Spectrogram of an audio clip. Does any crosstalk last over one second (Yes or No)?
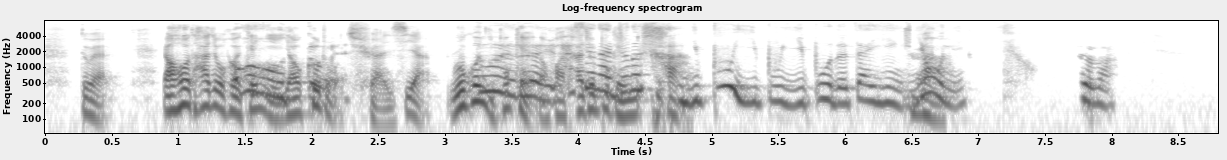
Yes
